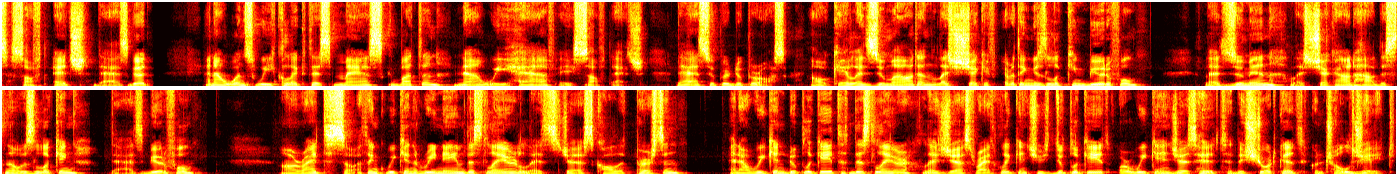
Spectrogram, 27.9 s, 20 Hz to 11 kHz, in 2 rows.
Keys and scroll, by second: 1.2 q, 8.9 ctrl+o, 15.9 ctrl+o, 19.8 shift+p, 21.0 Return, 27.3 ctrl+j.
